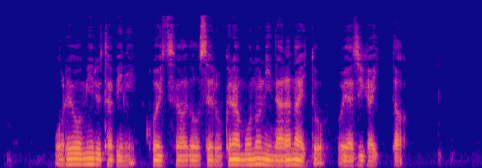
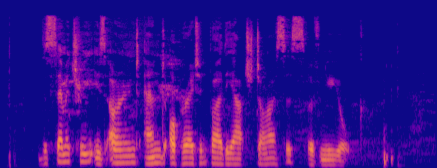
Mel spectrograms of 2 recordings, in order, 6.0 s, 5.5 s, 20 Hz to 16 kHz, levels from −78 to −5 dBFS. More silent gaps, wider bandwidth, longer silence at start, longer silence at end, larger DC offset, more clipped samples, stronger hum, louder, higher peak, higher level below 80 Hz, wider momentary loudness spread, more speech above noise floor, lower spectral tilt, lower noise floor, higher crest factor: neither; about the same, 11.5 kHz vs 11.5 kHz; first, 0.7 s vs 0.1 s; about the same, 0.55 s vs 0.55 s; neither; neither; neither; first, -27 LUFS vs -30 LUFS; first, -8 dBFS vs -12 dBFS; first, -54 dBFS vs -72 dBFS; second, 10 LU vs 16 LU; first, 39 dB vs 31 dB; first, -5.5 dB/octave vs -3.5 dB/octave; about the same, -65 dBFS vs -62 dBFS; about the same, 18 dB vs 20 dB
